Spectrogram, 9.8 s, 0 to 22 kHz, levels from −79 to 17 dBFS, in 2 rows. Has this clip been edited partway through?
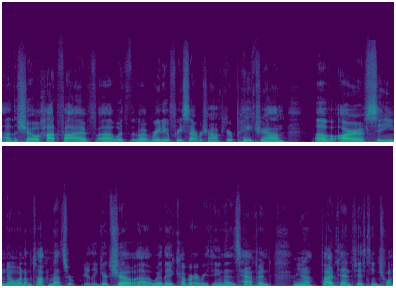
yes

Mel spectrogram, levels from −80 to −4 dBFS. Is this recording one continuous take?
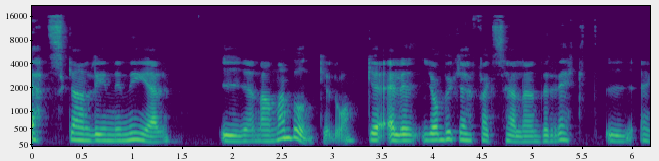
yes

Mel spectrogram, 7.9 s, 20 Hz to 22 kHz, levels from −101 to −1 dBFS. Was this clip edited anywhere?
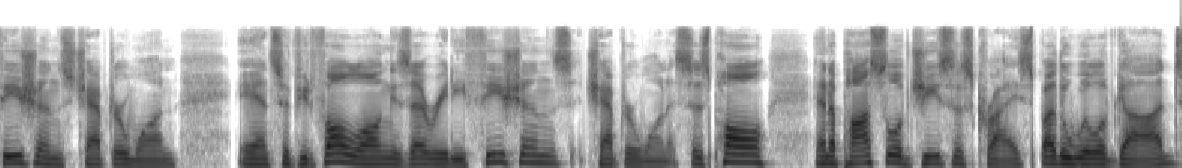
no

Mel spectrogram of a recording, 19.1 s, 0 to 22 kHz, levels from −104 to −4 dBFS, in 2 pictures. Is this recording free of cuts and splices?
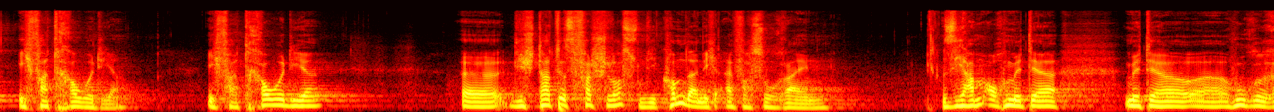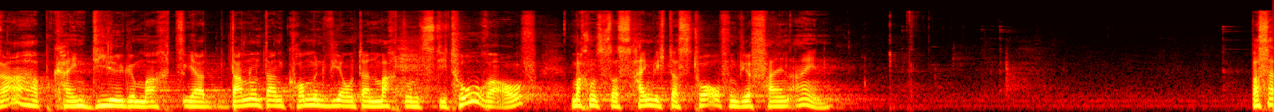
no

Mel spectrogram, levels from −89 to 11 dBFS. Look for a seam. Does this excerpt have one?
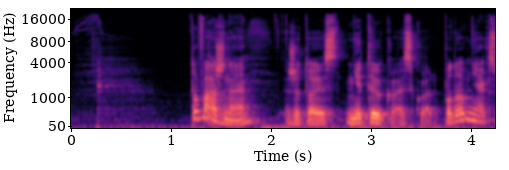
no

